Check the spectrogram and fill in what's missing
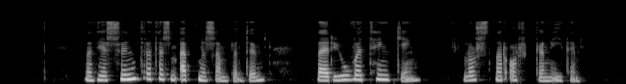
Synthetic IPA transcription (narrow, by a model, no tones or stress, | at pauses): mɛðθiaðsʏnt̪ɾaθɛsːʏmʔɛpnasampʏnt̪ʏm | θaðɛɾjuːvat̪ʰejɲcɪŋ | lɔst̪naɾʔɔ̰r̥kaniθejm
